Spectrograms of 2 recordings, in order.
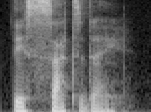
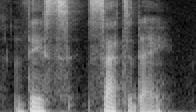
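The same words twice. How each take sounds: First: The words join with the shared sound said once. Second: The words are said separately, each sound clear. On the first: The speaker calls it right. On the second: The speaker calls it wrong.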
